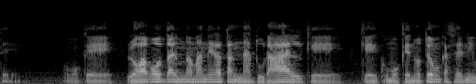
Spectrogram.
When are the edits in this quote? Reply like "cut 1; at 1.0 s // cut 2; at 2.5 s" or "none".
cut 1; at 1.2 s // cut 2; at 3.5 s

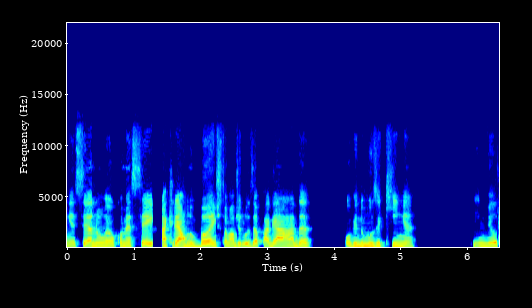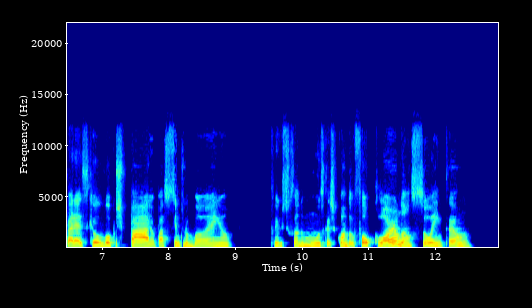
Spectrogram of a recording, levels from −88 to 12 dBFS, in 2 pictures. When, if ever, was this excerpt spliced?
cut 1; at 1.3 s // cut 2; at 1.8 s // cut 3; at 2.2 s // cut 4; at 2.5 s // cut 5; at 6.4 s // cut 6; at 7.2 s // cut 7; at 7.7 s // cut 8; at 8.2 s // cut 9; at 9.5 s

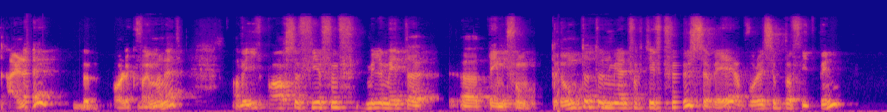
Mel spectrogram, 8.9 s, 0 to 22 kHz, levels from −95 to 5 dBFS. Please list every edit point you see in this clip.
cut 1; at 4.4 s // cut 2; at 5.4 s

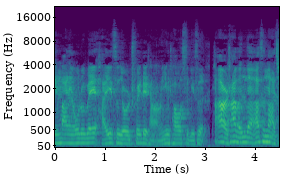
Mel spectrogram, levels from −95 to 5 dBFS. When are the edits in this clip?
cut 1; at 3.1 s

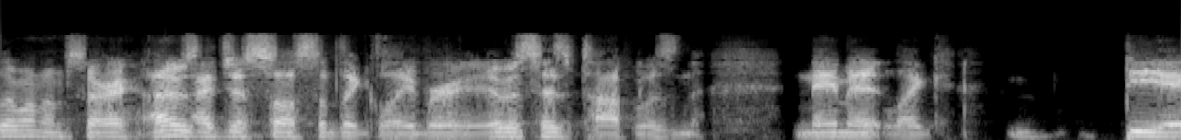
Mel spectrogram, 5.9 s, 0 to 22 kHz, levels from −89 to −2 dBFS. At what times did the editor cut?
cut 1; at 0.9 s // cut 2; at 1.8 s // cut 3; at 2.9 s // cut 4; at 3.2 s // cut 5; at 4.4 s

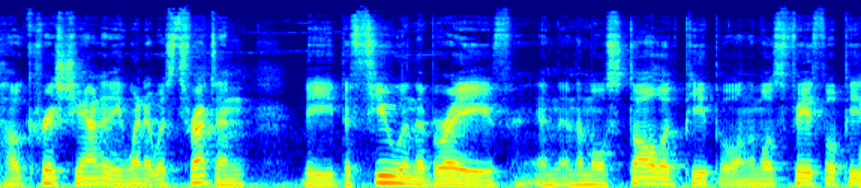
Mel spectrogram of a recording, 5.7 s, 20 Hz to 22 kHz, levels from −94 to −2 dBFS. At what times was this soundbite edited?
none

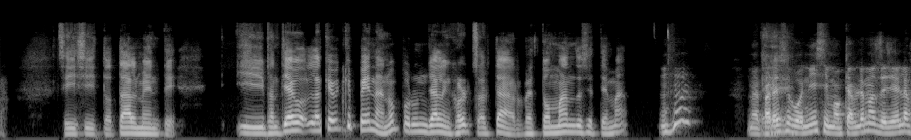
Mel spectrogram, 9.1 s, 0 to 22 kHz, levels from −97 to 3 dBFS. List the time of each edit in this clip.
cut 1; at 2.7 s // cut 2; at 3.2 s

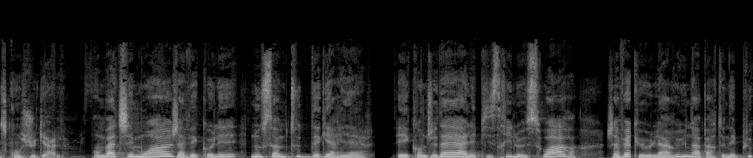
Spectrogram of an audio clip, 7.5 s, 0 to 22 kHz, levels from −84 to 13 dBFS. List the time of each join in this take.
cut 1; at 2.5 s // cut 2; at 4.4 s // cut 3; at 6.3 s

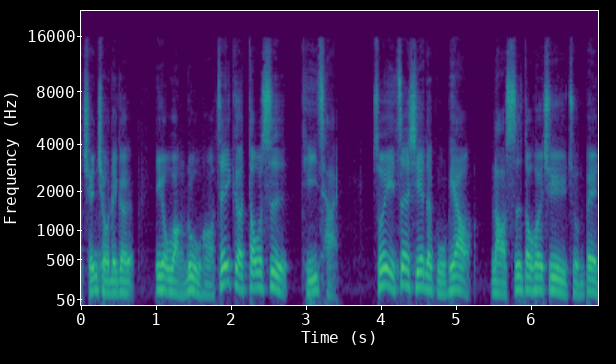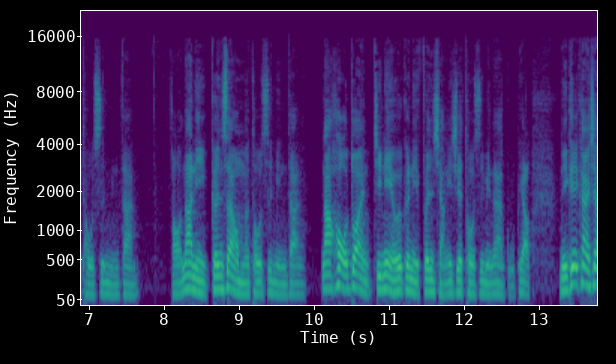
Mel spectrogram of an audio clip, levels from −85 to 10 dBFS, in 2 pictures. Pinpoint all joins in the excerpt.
none

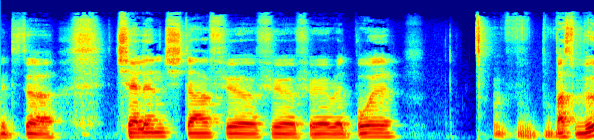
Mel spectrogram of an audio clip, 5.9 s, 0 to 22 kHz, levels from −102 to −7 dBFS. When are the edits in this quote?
none

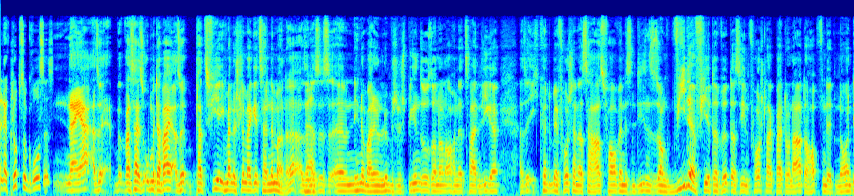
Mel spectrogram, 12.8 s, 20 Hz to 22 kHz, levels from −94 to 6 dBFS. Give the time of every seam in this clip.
none

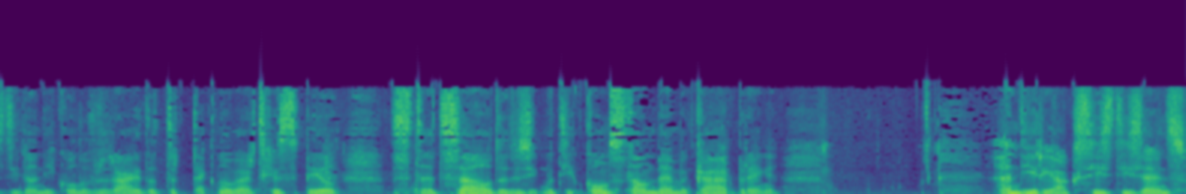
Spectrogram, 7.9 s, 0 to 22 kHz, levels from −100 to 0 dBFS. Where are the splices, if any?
cut 1; at 2.8 s // cut 2; at 3.8 s

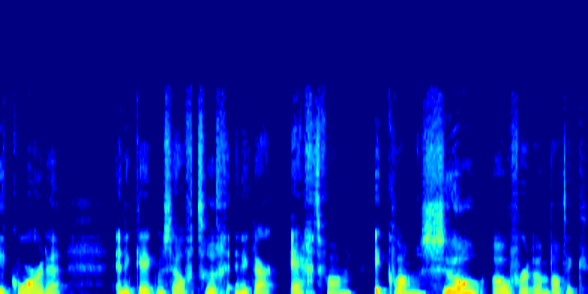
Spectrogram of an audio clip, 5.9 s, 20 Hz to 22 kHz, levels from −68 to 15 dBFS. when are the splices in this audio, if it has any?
cut 1; at 2.5 s // cut 2; at 3.6 s // cut 3; at 4.9 s

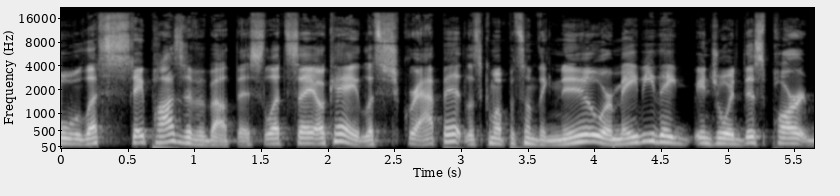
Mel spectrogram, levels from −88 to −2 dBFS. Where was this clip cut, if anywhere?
none

